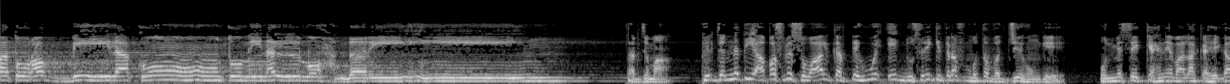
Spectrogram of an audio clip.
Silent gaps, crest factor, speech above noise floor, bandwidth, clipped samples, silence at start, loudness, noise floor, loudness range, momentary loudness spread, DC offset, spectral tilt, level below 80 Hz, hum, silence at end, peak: none; 14 dB; 21 dB; 7.4 kHz; under 0.1%; 0 s; -16 LUFS; -36 dBFS; 5 LU; 7 LU; under 0.1%; -5 dB/octave; -46 dBFS; none; 0 s; -2 dBFS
